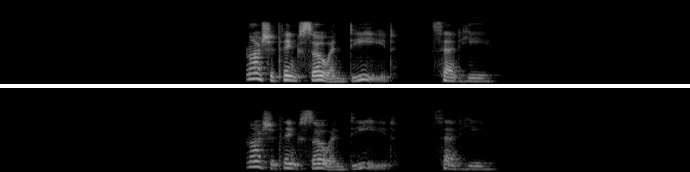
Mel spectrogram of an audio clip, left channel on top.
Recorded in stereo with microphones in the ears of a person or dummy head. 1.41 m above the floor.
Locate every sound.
2.5 s a woman speaking: 70° left (ahead or behind), 0.7 m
